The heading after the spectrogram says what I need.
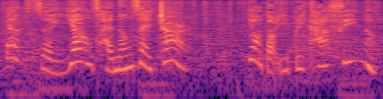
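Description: An eager young woman on a secret mission in a radio drama, pitched very high and swooping. She sounds bewildered and urgent, her French halting, speaking slowly over music. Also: animated. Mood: curious, unsure. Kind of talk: language-learning radio drama. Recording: music behind the voice.

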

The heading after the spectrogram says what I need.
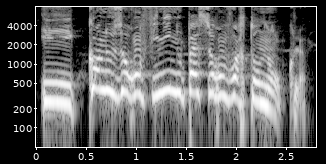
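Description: A busy old farm grandmother, bossy and scolding, stretching out her calls with a lively, rising voice, as a woman reads her. She sounds like a character from a storybook read aloud. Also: sits high, moderate pace, voice pushed up.

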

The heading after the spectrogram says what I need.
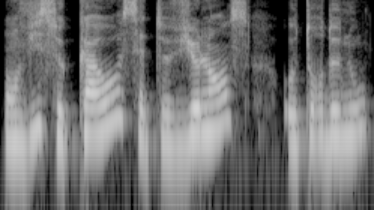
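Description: A woman hosting a radio interview, asking questions in a measured, articulate way. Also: mid-range voice, lively intonation, a little mellow. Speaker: radio host.

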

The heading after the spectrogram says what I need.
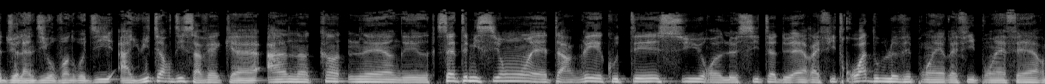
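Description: A man's voice: lowish voice, darkish tone. A man hosting a radio show, presenting and signing off with thank-yous and plugs.

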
